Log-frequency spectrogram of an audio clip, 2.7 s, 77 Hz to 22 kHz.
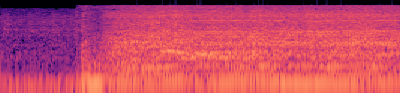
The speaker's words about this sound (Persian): جان با اتومبیلش تیکاف میکشه که 190 درجه میچرخه و در جهت عکس قرار میگیره.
